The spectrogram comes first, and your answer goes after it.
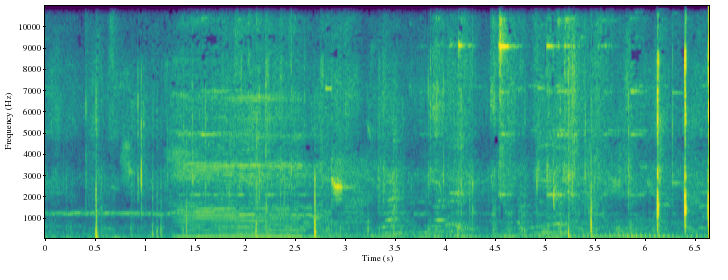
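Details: Dairy cow, a Sahiwal or Jersey on a farm, gives a short, steady, low moo of just over a second, with clicks, knocks and farmyard noise before and after it.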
